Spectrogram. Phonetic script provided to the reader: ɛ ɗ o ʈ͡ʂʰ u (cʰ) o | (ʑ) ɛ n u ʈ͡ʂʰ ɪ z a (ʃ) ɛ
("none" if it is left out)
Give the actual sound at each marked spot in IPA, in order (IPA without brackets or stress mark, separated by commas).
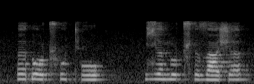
cʰ, ʑ, ʃ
